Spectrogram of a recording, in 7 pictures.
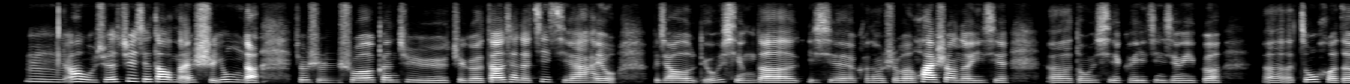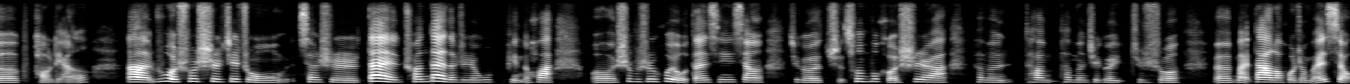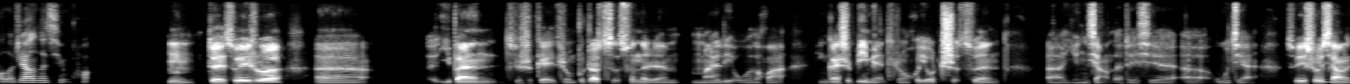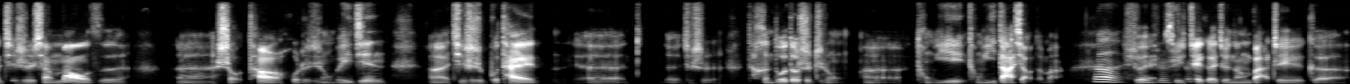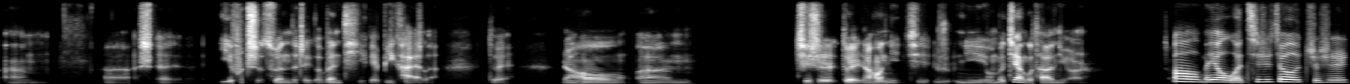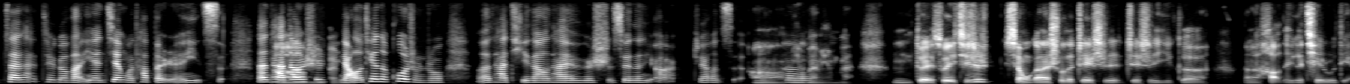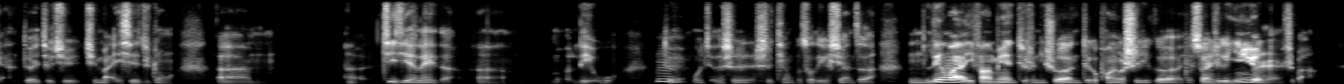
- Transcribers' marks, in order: tapping
- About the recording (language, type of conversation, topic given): Chinese, advice, 我该如何为别人挑选合适的礼物？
